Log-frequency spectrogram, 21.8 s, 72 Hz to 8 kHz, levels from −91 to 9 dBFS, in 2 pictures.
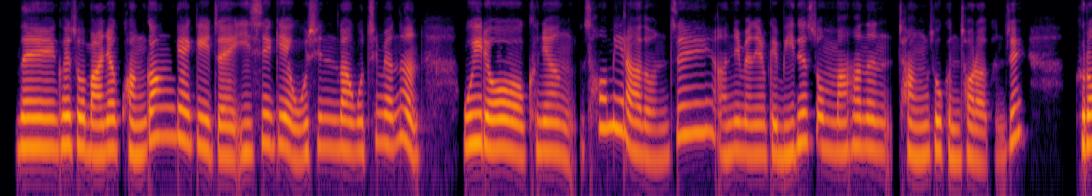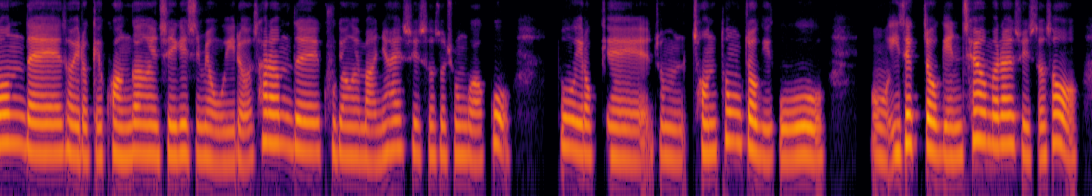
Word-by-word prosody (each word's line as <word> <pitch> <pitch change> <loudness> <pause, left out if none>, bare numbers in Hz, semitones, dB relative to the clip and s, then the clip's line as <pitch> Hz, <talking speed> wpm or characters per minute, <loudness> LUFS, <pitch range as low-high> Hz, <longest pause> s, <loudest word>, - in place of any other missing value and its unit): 네, 235 0 +4
그래서 240 0 +5
만약 215 +1 +3
관광객이 270 +3 +2
이제 195 -3 0
이 205 +3 -4
시기에 245 +1 0
오신다고 215 +2 -2
치면은 250 -1 -1 0.4
오히려 230 -5 +5
그냥 210 -4 -2
섬이라든지 315 - -1
아니면 205 -2 -3
이렇게 200 0 -2
미드소마 220 +1 -1
하는 225 -2 -2
장소 200 +1 -1
근처라든지 195 - -4 0.5
그런 255 0 +4
데서 205 -1 +2
이렇게 190 0 -3
관광을 200 0 0
즐기시면 190 -2 -2
오히려 170 0 -5
사람들 230 -3 +1
구경을 195 -3 -5
많이 180 0 -5
할 220 +2 -3
수 220 -1 -7
있어서 195 0 -6
좋은 195 0 -5
것 185 - -4
같고 180 +8 -2 0.5
또 230 -2 +1
이렇게 190 -3 -3
좀 185 -3 -6
전통적이고 195 -5 0 0.4
어 180 - -5
이색적인 205 -3 +3
체험을 260 +2 +3
할 250 0 +4
수 240 - -7
있어서 195 +4 0
210 Hz, 300 characters per minute, -20 LUFS, 195-240 Hz, 0.5 s, 그래서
